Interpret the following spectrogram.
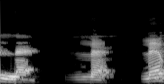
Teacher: इसे पार्श्विक व्यंजन क्यों कहा जाता है? क्योंकि जब हम लय का उच्चारण करते हैं तो हवा जो है जीभ के पार्श्व से निकल जाती है, यानी बगल से निकल जाती है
